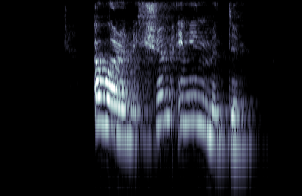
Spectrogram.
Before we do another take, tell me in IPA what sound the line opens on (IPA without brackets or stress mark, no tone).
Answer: æ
